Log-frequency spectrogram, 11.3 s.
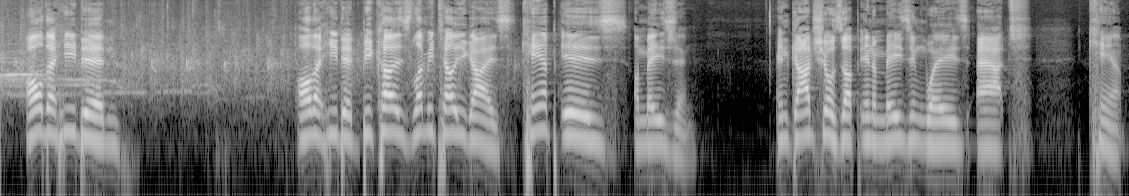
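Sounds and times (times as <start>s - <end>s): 
audience applause: 0.0s - 5.3s
speech: 0.2s - 1.3s, 3.0s - 7.0s, 7.8s - 10.3s, 10.9s - 11.2s.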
